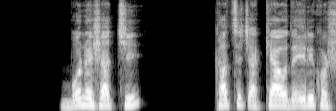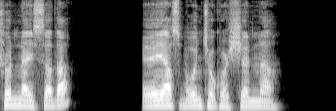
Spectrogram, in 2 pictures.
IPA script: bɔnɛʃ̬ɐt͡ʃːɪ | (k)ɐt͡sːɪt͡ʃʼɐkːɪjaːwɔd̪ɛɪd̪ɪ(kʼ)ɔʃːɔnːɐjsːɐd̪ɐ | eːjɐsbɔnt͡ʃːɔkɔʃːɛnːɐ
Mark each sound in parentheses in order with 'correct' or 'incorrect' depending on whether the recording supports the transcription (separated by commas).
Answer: correct, incorrect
